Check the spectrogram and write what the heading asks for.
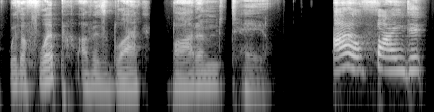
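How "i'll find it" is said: high, determined elephant; crying out. A narrator's reading. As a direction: cry it out as a vow. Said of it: "cried Horton".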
